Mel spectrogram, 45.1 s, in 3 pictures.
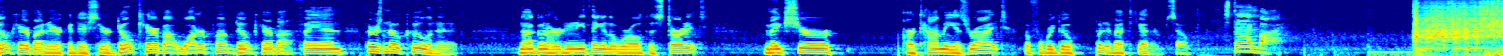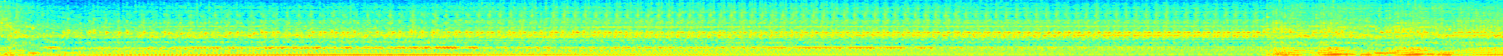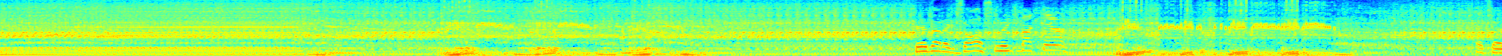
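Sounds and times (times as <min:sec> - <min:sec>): car engine starting and idling: 0:13.7 - 0:45.0.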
